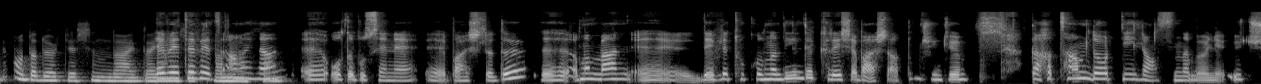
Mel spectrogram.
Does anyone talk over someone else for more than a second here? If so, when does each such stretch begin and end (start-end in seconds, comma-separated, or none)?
1.5-2.9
